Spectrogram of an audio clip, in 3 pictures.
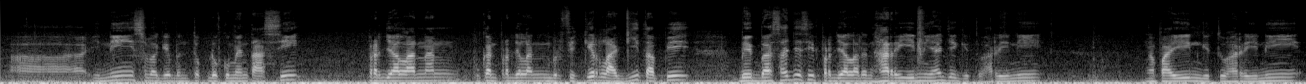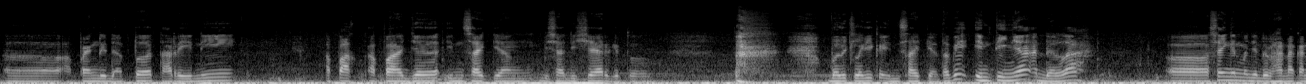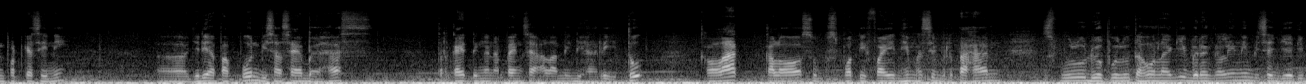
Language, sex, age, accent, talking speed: Indonesian, male, 30-49, native, 125 wpm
